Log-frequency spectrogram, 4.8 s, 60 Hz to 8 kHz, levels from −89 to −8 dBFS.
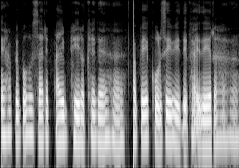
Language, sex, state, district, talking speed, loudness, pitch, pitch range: Hindi, male, Jharkhand, Palamu, 225 wpm, -16 LUFS, 140 Hz, 130-140 Hz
